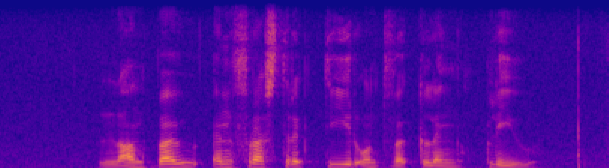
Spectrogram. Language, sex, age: Afrikaans, male, 22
